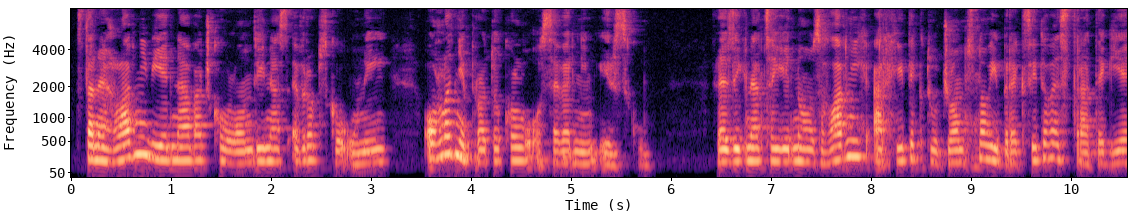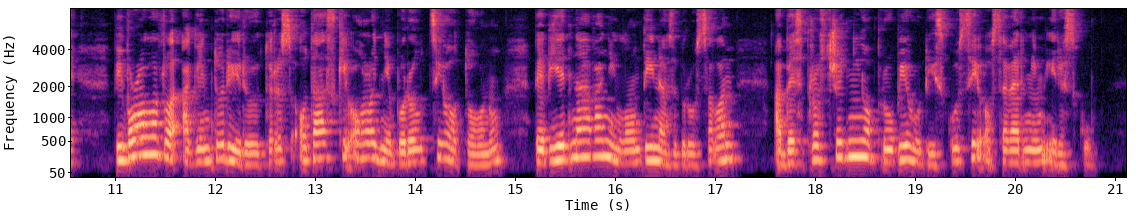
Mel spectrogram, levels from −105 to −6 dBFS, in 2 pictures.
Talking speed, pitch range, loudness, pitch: 115 wpm, 175-220 Hz, -24 LUFS, 190 Hz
